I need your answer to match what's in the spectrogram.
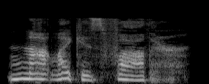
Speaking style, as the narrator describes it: one said, the words as raspy as sandpaper

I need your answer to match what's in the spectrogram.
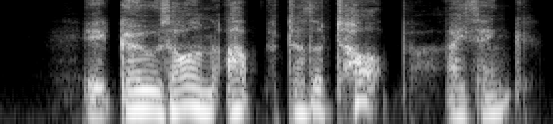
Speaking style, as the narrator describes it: he whispered

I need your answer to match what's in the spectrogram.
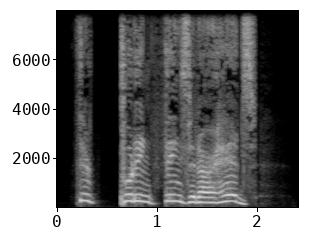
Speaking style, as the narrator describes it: Minho called out to him, eyes still wild

